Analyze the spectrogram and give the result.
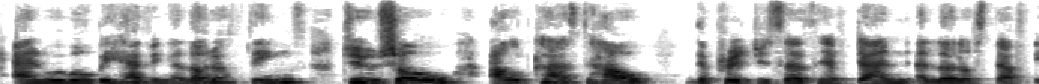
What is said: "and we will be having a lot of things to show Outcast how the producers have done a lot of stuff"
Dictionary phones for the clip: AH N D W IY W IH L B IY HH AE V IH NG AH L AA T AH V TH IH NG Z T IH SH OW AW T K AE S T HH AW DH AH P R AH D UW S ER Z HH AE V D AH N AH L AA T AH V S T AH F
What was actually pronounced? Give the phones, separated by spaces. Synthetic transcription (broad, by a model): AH N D W IY W IH L B IY HH AE V IH NG AH L AA T AH V TH IH NG Z T IH SH OW AW T K AE S T HH AW DH AH P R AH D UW S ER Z HH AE V D AH N AH L AA T AH V S T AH F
